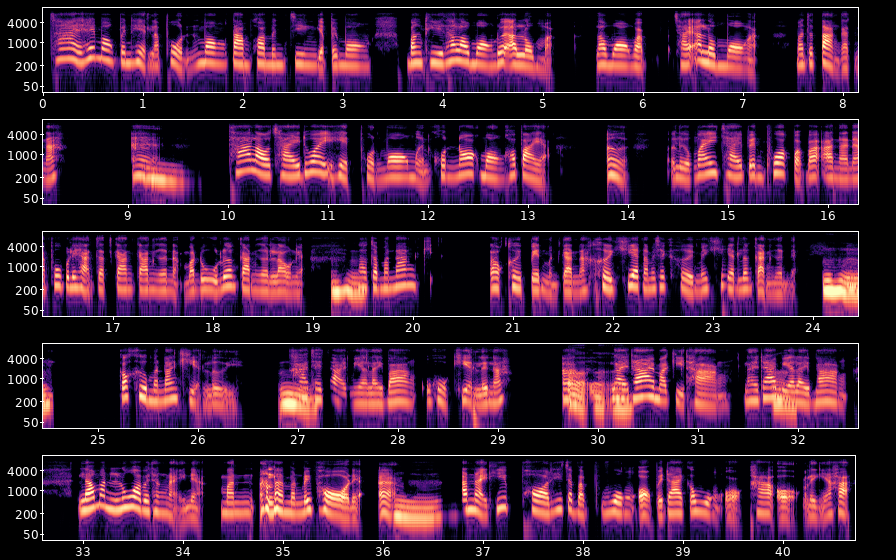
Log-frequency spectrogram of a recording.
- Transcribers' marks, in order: laughing while speaking: "อะไร"
- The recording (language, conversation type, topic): Thai, podcast, ช่วยบอกวิธีง่ายๆ ที่ทุกคนทำได้เพื่อให้สุขภาพจิตดีขึ้นหน่อยได้ไหม?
